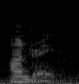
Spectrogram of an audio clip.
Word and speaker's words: Andrade: Yeah, one of the two guys named Andrade. Only this one pronounces it Andrade. I'm gonna pronounce it Andrade. wrong. I'm not even gonna try. You do it. But then Demetrius, the black kid from America, actually calls it Andrade.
